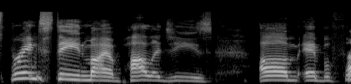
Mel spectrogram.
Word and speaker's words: Springsteen: And by the way, sacrilegious, I mispronounced his name. It's Springsteen.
